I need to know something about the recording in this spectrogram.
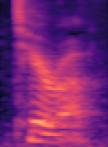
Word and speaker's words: Terra: The daughter's name was Tara. Which is kind of interesting because it's spelled Terra, which is like another word for earth.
